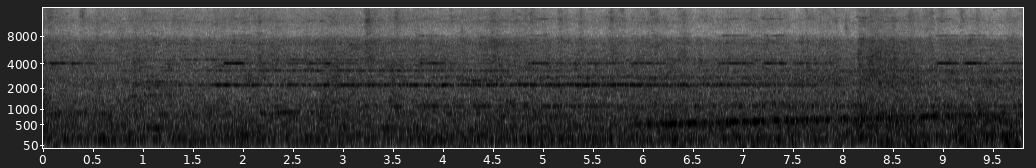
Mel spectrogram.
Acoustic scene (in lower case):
subway station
